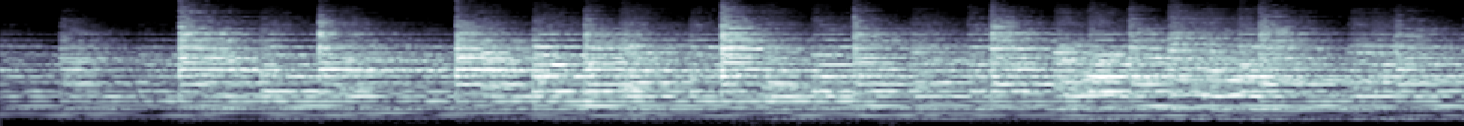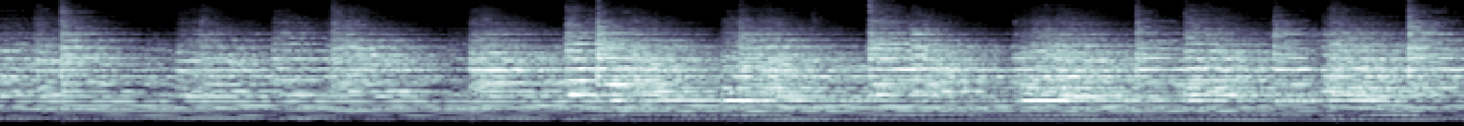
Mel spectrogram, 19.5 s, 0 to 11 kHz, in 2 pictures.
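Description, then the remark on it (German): Six bronze church bells, two from 1772 and two from 2000, in the tower of the Münster Unsere Liebe Frau on the market square in Lindau on Lake Constance ring the 12 o'clock midday peal, overlapping strikes in a steady, dense rhythm with rich lingering overtones, loud and continuous with no voices. “Das Mittagsläuten kommt heute aus Lindau.”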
